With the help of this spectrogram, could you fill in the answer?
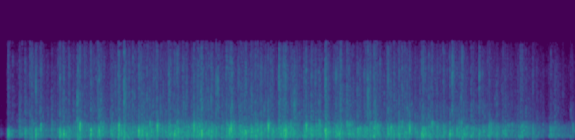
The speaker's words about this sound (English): Everybody here gave up the sure thing, the job, the nine to five, the brokerage to open a gym to help people. That's tremendous. I want you to give yourself a round of applause.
